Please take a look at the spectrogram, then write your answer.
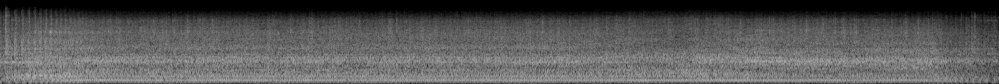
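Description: A cheap junk lawnmower engine runs steadily and close after a carburetor fix. It makes a constant buzzing drone for several seconds and eases off near the end.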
